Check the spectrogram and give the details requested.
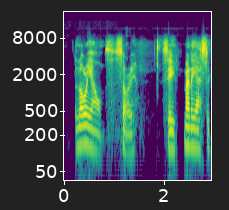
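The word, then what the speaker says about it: Lorient: club on a long-term deal from league side Laurian Laurant. Sorry, see Manny has to correct me with all my pronunciation.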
